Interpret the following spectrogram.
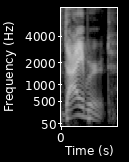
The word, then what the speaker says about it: Dybert: So it's Dybert. Okay, we got it.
